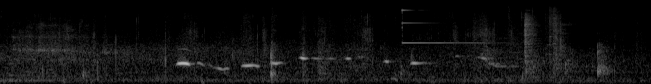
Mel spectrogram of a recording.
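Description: A person whistling a short tune of about a dozen quick notes, starting a little under two seconds in. A brief high, thin beep sounds about four seconds in.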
